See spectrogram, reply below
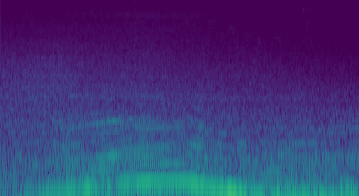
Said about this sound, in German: Mit einem nachdenklichen Blick schaut Adriana noch in den Rückspiegel, als sie das Auto von Nick und Yadisa wegfahren sieht.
